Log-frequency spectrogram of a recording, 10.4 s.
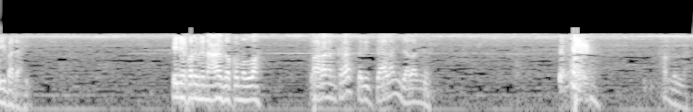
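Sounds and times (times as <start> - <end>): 
speech: 0.0 - 0.6, 2.6 - 4.0, 4.6 - 6.6
sharp sneeze: 8.4 - 9.0.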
